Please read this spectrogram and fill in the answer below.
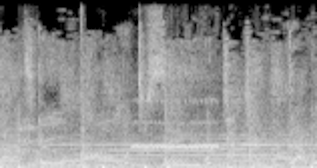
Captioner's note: Bric blows whistle for help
